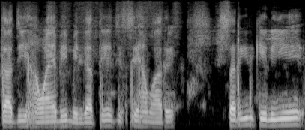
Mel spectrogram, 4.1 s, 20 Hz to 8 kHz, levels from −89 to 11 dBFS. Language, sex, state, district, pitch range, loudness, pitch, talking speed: Hindi, male, Uttar Pradesh, Gorakhpur, 110-130 Hz, -17 LUFS, 115 Hz, 175 wpm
